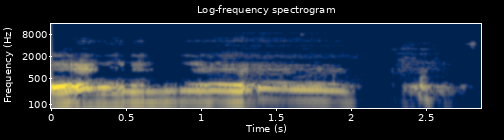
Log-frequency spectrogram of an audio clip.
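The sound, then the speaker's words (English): A person's snore: a long, low, buzzy drone with a rough harmonic tone that lasts about two seconds, then a brief pause and a shorter, softer rasping breath. “that was a delayed snore, literally. That was literally a delayed snore.”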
